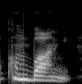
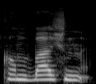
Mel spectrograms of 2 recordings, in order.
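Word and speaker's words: compagnie: كومباني لا كومباني كومباني حرف الجي لما يجي بعده حرف الان مش بيتنطق فبنقول كومباني مش كومباجن بحر بحر بحر لامير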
